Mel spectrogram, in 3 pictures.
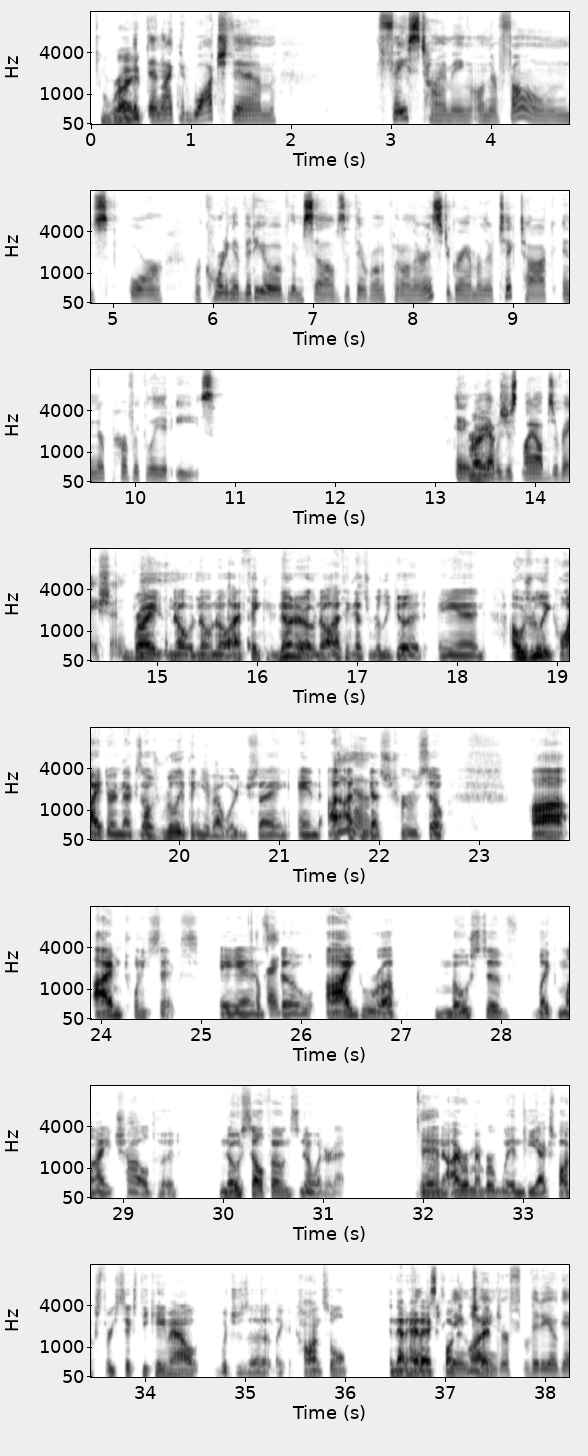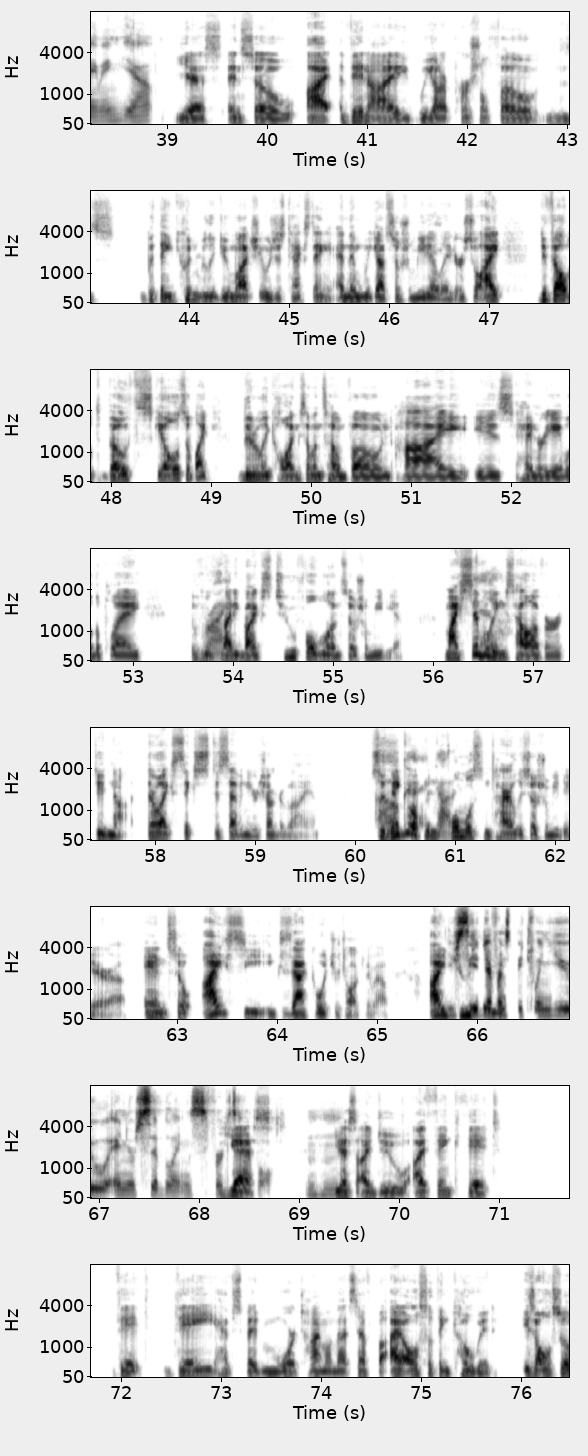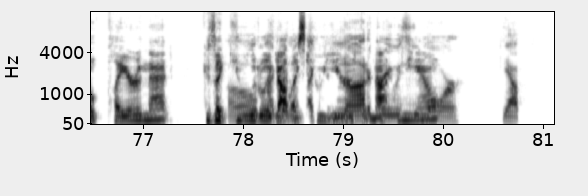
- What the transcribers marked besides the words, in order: other background noise; tapping; laugh
- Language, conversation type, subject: English, unstructured, How has social media changed the way we build and maintain friendships?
